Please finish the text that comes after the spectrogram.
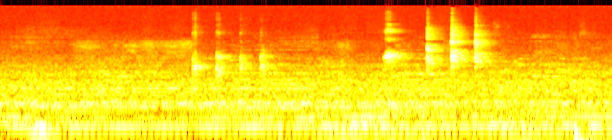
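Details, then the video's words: Male eclectus parrot kept as a foster pet indoors gives a run of harsh, raspy, crow-like squawks. Short notes come in quick uneven clusters and grow louder toward the end, over faint room noise. "Eclectus Parrot Speaking/Making Noises!"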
